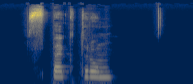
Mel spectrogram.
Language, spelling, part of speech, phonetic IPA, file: Polish, spektrum, noun, [ˈspɛktrũm], Pl-spektrum.ogg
